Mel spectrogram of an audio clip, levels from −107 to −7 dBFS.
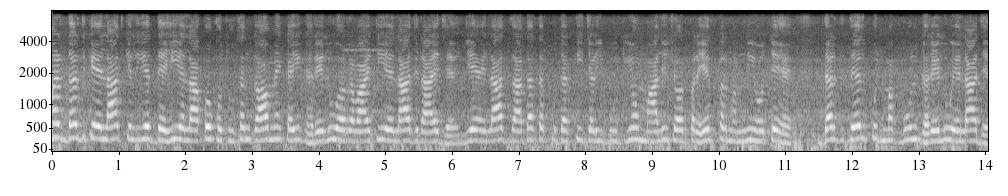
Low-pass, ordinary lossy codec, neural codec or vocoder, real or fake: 7.2 kHz; none; none; real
